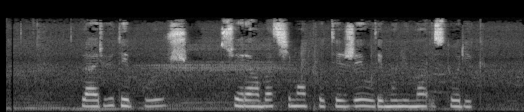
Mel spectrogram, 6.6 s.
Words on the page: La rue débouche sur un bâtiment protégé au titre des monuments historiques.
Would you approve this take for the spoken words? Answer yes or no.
no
